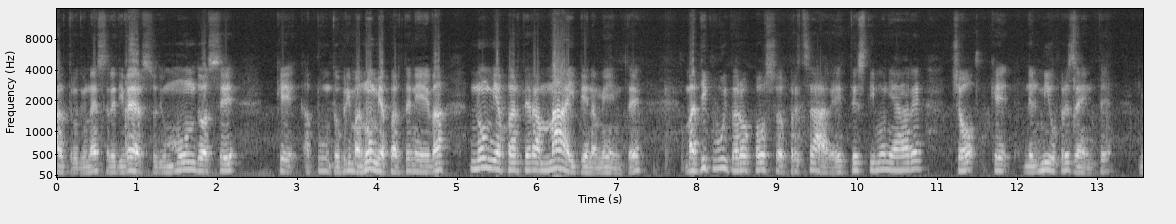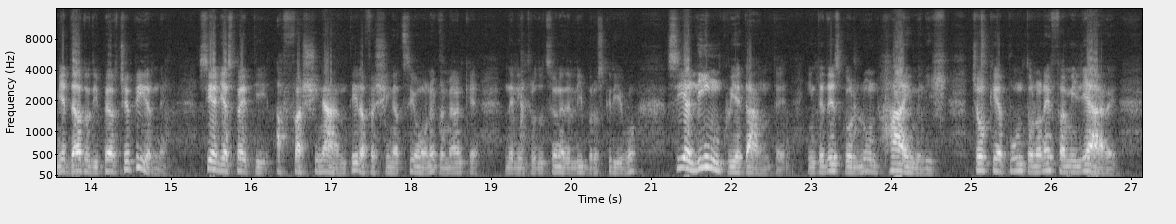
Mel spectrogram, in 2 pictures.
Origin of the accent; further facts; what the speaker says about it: Rome, Lazio, Italy; io vengo da Roma, vivo qui in Alto Adige da 15 anni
